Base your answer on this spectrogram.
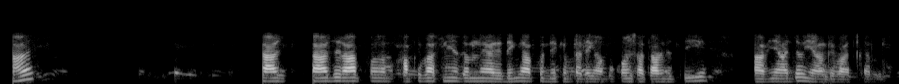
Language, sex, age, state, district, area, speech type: Hindi, male, 45-60, Rajasthan, Jodhpur, urban, conversation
